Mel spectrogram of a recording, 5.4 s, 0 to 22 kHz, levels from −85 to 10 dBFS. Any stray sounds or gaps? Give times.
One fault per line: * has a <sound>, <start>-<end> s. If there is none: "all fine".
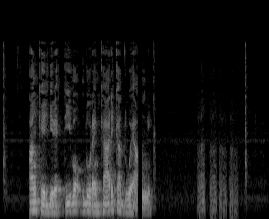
* has a dropout, 2.7-2.8 s
* has a laugh, 3.9-4.8 s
